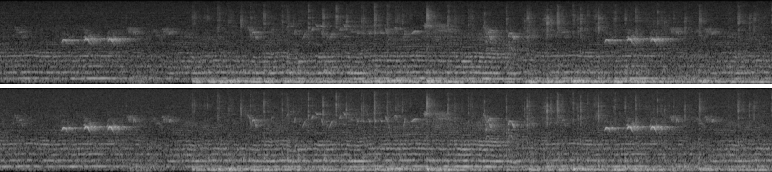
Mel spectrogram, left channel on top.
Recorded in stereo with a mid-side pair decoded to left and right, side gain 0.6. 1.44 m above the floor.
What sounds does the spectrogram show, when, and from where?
0.0 s an insect: 30° right, 0.8 m
1.9 s typing on a keyboard: 20° right, 1.0 m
